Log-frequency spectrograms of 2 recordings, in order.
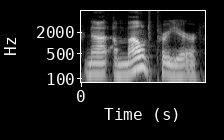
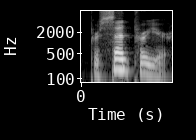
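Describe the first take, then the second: First: Amount stressed in contrast. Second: Percent stressed, falling. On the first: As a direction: hit "amount" in "not amount per year". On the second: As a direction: lean on "percent" in "Percent per year". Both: Shown as a demonstration. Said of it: "That's the key".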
